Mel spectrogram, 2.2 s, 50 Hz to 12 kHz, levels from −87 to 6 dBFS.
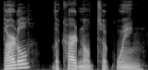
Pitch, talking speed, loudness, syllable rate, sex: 125 Hz, 135 wpm, -21 LUFS, 4.1 syllables/s, male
